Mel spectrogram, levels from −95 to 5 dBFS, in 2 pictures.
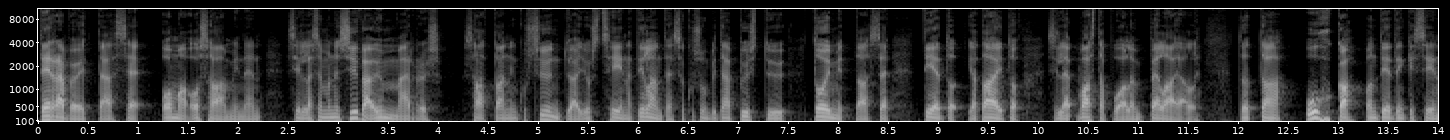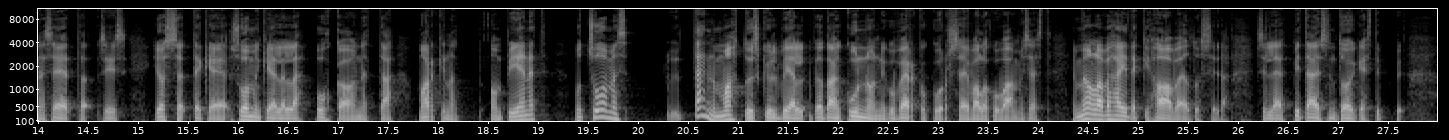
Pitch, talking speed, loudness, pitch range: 90 Hz, 150 wpm, -31 LUFS, 85-100 Hz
